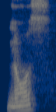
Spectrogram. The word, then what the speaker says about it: Knuth: And now we go to the Knuth, Morris, Pratt, Knuth, or I don't think the K is pronounced, Knuth, I don't know.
